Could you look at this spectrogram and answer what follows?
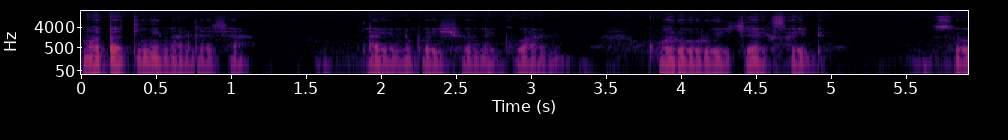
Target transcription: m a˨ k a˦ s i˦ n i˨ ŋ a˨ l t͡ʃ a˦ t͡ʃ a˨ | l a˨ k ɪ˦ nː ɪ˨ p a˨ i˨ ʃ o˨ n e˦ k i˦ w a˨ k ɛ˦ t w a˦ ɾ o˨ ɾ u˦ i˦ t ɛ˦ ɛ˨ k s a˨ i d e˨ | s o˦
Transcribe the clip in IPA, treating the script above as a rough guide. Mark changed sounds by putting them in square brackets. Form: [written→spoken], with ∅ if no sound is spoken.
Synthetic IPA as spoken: m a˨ [k→t] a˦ [s→t] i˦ [n→ɲ] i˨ ŋ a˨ l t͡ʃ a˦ t͡ʃ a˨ | l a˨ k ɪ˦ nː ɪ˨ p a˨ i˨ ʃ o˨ n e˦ k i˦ w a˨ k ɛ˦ [t→k] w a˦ ɾ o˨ ɾ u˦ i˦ [t→t͡ʃ] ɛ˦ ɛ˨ k s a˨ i d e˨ | s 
